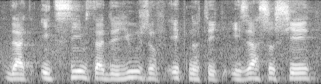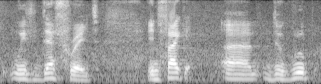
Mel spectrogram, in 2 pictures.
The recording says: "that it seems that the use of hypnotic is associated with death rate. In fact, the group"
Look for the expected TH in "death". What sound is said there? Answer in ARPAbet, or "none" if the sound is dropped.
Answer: F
